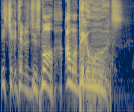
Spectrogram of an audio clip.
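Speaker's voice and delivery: very loud, high-pitched wrestler bellow, blasting. Joking about a wrestler at Cracker Barrel: Scott Steiner impression. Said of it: "my Scott Steiner impres-, impersonation, top tier".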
